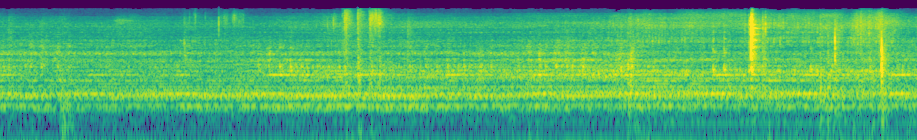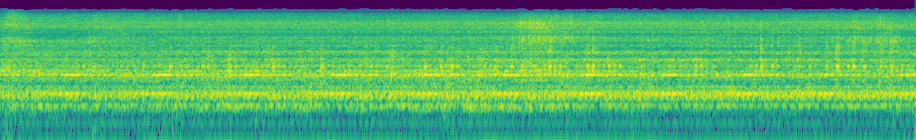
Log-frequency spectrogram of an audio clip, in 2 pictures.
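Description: VEVOR electric wire stripping machine's motor running steadily as copper wire is fed through, with two sharp clicks about a second apart near the middle.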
